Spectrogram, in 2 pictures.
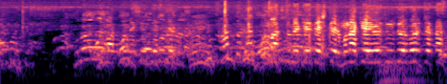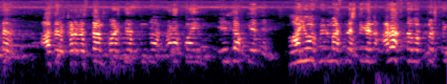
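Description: A young man shouts through a megaphone outdoors.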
